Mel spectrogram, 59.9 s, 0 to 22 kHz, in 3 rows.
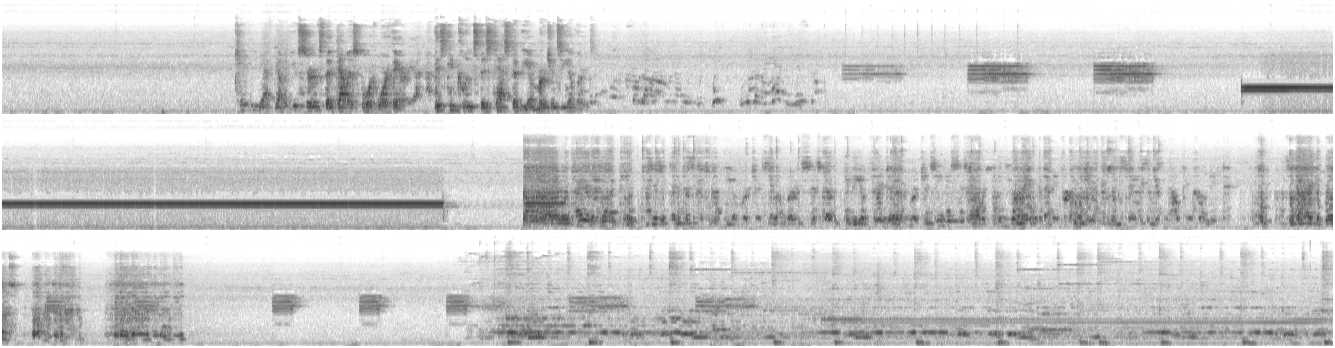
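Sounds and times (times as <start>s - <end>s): faint low hum: 0.0s - 59.9s
loud steady two-tone signal: 12.6s - 13.6s, 14.5s - 17.7s, 18.6s - 27.0s, 46.6s - 59.9s
warbling digital data chirps: 18.6s - 26.9s.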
